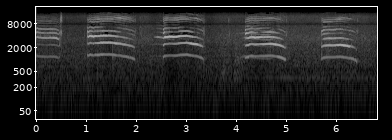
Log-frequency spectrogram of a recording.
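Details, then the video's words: Crying kittens used to lure a feral mother into a trap: five evenly spaced, drawn-out high meows, each arching then dropping, roughly every one and a half seconds over a faint hiss. "30 minutes of Kittens Crying"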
